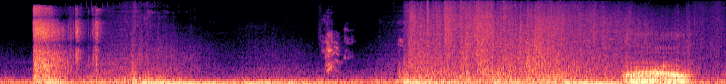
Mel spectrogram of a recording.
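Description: A loud dynamite blast set off to blow up a tunnel bursts out, followed by a long, rumbling roar with crackling debris, then a second heavy wave of rumble and a low tonal hum near the end. No one speaks.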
